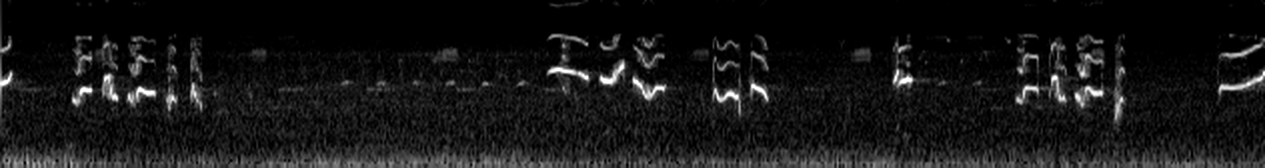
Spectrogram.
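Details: Oriental magpie-robin singing in its natural habitat, a wild recording played to make captive birds reply; spaced bursts of sweet whistled and twisting notes separated by silences of a few seconds.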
